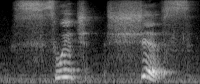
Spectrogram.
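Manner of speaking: very slow, deliberate "switch shifts"; careful enunciation. Real, not acted. Vlogger retrying a tongue-tripping phrase, careful enunciation. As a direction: separate "switch" and "shifts", drawing out each word.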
